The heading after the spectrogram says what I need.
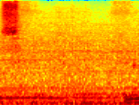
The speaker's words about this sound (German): Die Müllabfuhr? Nee. Das ist hier. Doch, das ist die Müllabfuhr.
